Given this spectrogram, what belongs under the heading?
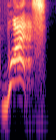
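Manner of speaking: a sharp, high snapped "What?"; mock snap. Tired mom snapping at her son, sharp and high. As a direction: bite back at the kid who keeps calling. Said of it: "I, I can snap".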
